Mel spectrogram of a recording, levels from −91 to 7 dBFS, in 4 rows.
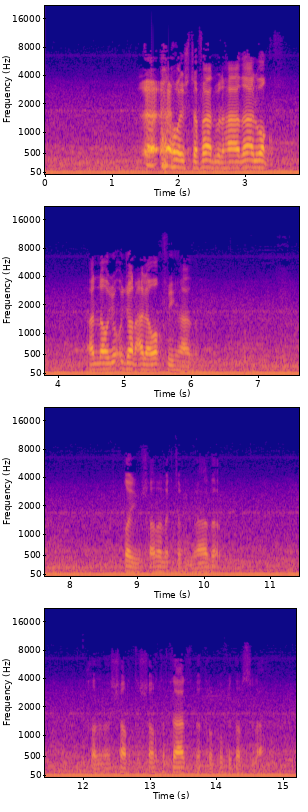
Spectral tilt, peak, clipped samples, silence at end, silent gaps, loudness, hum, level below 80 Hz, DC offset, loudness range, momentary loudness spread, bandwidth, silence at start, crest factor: -7 dB/octave; 0 dBFS; under 0.1%; 0 s; none; -20 LUFS; none; -28 dBFS; under 0.1%; 12 LU; 16 LU; 8.6 kHz; 0 s; 20 dB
